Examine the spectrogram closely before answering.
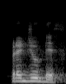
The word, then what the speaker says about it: prejudice: you I think yeah you are adding the you after the D that's out of the D yes right you're making it as Prejudice right so Prejudice Prejudice Prejudice right thing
